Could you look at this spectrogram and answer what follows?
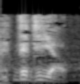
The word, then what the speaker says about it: DiDio: To quote Dan, I'm sorry, how do you pronounce his name? – DiDio. – DiDio? – Yes.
